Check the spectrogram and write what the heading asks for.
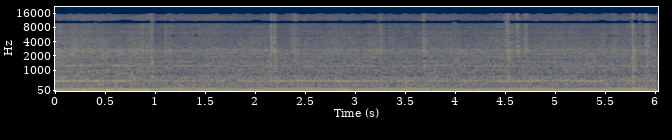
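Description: Portable concrete mixer churning wet concrete in its rotating steel drum over a steady low mechanical drone, with a few short sharp knocks.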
